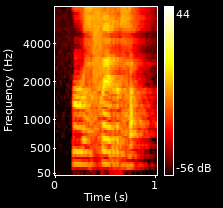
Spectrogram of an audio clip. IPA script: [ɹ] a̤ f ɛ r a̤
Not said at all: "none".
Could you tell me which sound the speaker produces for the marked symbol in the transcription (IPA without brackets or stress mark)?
ɹ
